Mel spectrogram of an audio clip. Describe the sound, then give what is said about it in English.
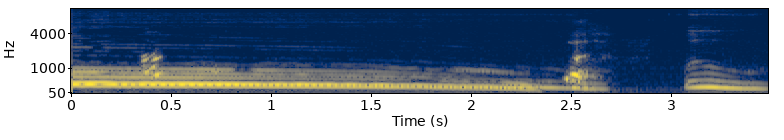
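People howl like wolves in three-part harmony on Native Roots Radio, holding a long, steady note that slowly sinks in pitch and then breaks off, followed by a brief pause and a shorter rising howl. “Yeah, it was the harmony, the three-part harmony was awesome.”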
